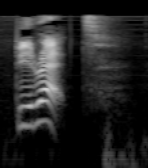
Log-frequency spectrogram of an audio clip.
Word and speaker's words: direct: 다시 neither 이렇게 발음하는 것들 neither 이렇게 발음이 되고 자, 그 다음 direct 이 단어 direct, 영국 발음은 E를 I로 바꾸면 간단하죠?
